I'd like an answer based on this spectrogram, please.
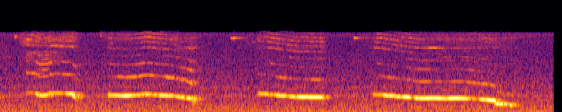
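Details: A Mastiff-Great Dane mix dog gives four steady, high whines in a row, each held about half a second to a second and dropping at the end, slightly hoarse and nasal.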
